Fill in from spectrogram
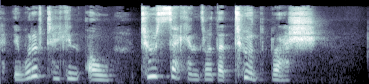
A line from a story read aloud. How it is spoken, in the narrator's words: John hissed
